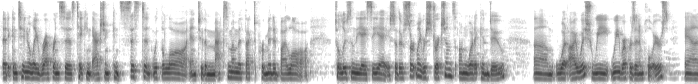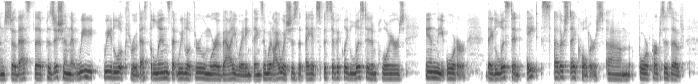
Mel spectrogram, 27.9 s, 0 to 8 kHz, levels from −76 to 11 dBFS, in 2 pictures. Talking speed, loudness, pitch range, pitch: 180 wpm, -19 LUFS, 135-160 Hz, 145 Hz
